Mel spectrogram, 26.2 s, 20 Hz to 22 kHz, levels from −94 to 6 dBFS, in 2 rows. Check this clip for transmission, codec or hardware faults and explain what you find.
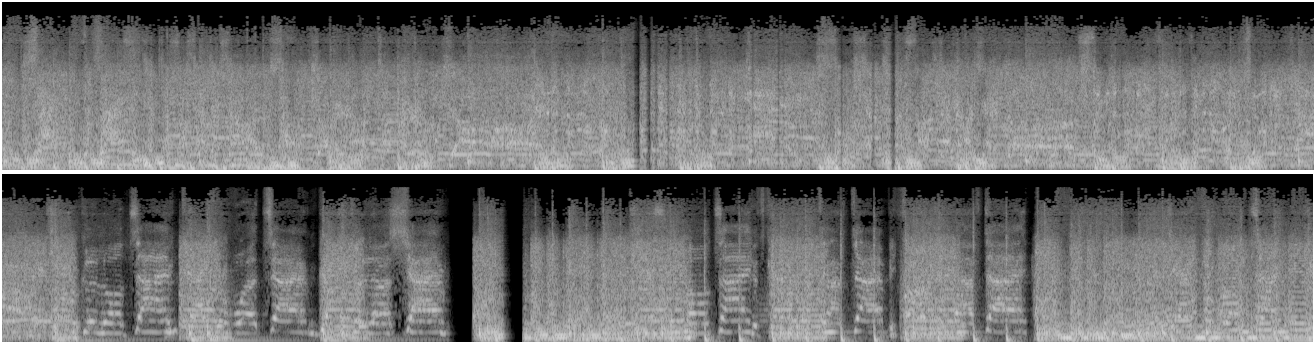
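Yes, there are two kinds of network fault in here, both from a call path.

Repeated packet loss (robotic sound) shows up in two bursts, 6.31 to 6.78 s and 7.50 to 8.94 s, each with six short holes of up to about 60 ms. Each hole gets patched by stretching the previous sound, so you hear choppy stutters with small bits actually gone.

Then there are two call audio freezes, at 17.58 to 17.84 s and 18.12 to 18.35 s. The sound hangs, decays into a brief buzz or hiss, then drops to silence for about 200 ms and 110 ms. The likely cause is delayed packets draining the jitter buffer. Playback then picks up where it stopped, so nothing is lost, just a gap inserted.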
